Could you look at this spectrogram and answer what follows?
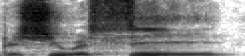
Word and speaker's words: Bishuasi: I pronounce it Bishuasi, giving it what I believe is an Ashkenazic pronunciation.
